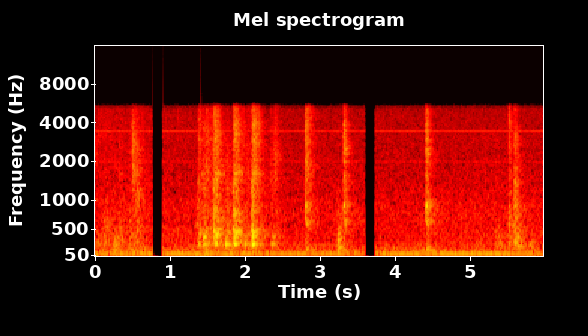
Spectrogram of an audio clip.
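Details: 1966 Mercury Park Lane 390 V8, cold start without choke: rough idle with sharp, uneven ticks about four per second over the rumble; exhaust leak.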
